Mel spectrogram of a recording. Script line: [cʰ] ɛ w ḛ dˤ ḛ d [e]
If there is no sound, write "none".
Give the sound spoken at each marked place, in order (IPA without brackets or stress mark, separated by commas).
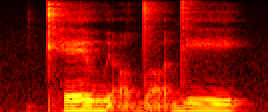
kʰ, e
